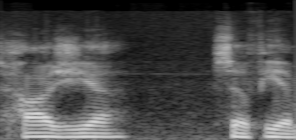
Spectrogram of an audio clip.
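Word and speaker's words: Hagia Sophia: left- hand side the Haya Sophia MOS it could be pronounced haia Sophia mosque and this is in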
